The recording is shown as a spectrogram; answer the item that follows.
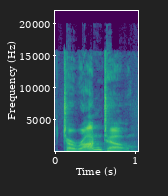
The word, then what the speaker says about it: Toronto: it New Orleans but how do you say Toronto Toronto without the the tea but you don't say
